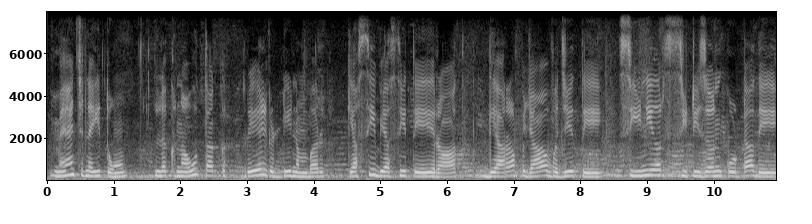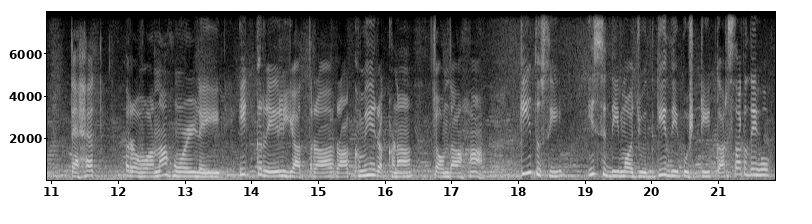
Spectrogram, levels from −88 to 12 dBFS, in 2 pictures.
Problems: none marked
